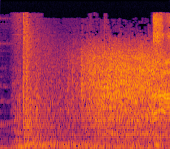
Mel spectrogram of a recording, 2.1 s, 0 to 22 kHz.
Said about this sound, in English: Someone is letting off fireworks basically on top of our roof at 3:15 on a Tuesday night. That's so random. In this tiny, sleepy little beach town in Italy.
